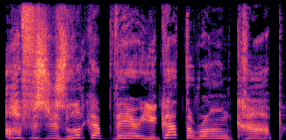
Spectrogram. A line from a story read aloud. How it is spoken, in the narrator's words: Kate cried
